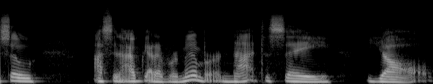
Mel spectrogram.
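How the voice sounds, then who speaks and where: Against a quiet background, a man speaks with a Southern US accent. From Georgia, US South. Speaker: reptile educator and podcast host. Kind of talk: podcast monologue. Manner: casual, folksy; animated.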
